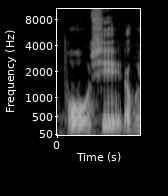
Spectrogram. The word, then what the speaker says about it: 보시: 원래 포자로서 이 두루 펴다라는 의미를 갖는데 불교 용어에서는 포시라고 읽지 않고 뭐라고 읽어요? 보시라고 있습니다.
